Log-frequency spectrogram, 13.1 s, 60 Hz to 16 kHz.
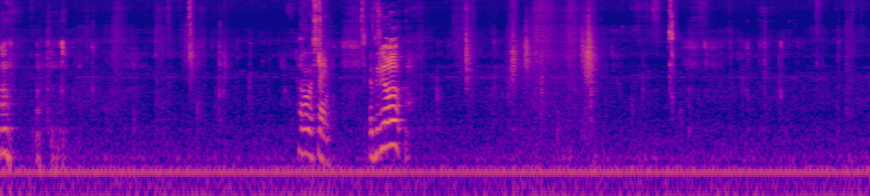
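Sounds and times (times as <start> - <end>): steady low hum: 0.0 - 13.0
close-up chewing: 0.5 - 4.5, 9.0 - 13.0.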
